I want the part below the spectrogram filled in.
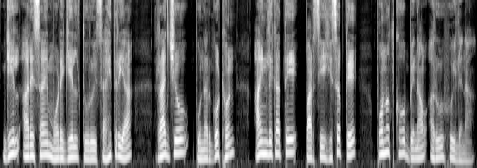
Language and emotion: Santali, neutral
